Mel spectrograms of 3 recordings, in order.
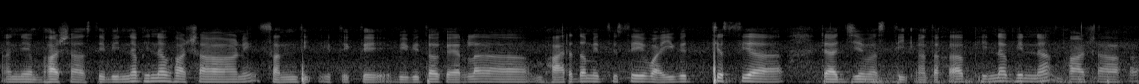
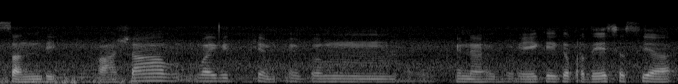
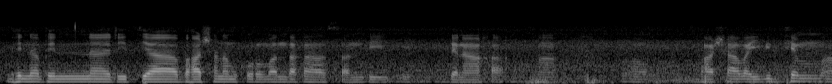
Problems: none marked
